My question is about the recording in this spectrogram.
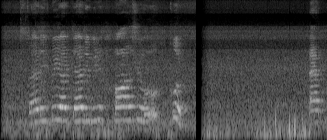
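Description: A young child singing a few held, steady notes for about three seconds. After a short break come quieter small knocks and handling noises.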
